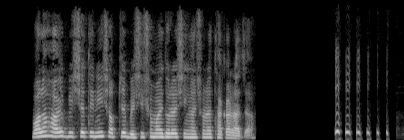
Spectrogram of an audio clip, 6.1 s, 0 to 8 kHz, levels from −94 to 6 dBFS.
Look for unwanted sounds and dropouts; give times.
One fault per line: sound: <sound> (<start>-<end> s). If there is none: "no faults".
sound: laugh (5.0-5.9 s)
